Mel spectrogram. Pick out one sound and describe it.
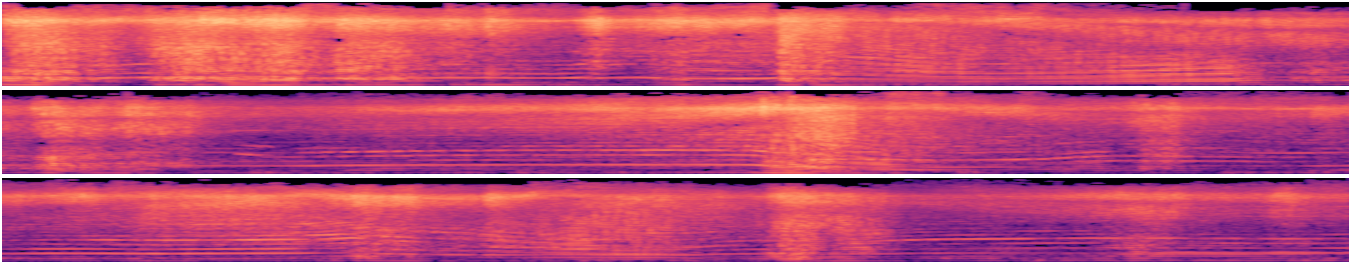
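A small model helicopter's engine whines steadily, its pitch rising and falling as it flies around.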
